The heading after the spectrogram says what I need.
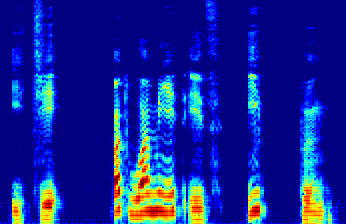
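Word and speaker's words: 一分: number one is ichi but one minute is iphone not ichifun as you can see how to pronounce one is different and how to say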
